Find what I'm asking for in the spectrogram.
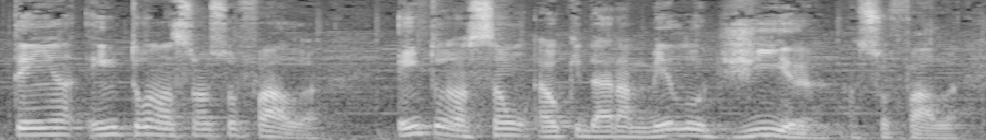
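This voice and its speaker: A man's voice: medium pitch, animated, brisk, faint music behind. A young Brazilian man reading a scripted explainer, switching his tone to act out examples. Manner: shifts tone to demonstrate speaking styles. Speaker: video narrator.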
